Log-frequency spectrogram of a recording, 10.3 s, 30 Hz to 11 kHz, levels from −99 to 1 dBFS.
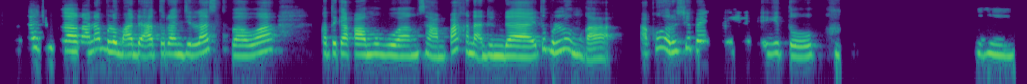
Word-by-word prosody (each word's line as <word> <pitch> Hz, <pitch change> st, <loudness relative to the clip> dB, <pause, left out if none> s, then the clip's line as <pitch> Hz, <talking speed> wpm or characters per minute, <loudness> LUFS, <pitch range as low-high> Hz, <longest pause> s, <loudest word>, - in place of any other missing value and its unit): pernah 370 Hz, +4 st, -4 dB
juga 350 Hz, -5 st, -5 dB, 0.2 s
karena 340 Hz, +5 st, +1 dB
belum 285 Hz, -6 st, +3 dB
ada 245 Hz, +1 st, +3 dB
aturan 250 Hz, 0 st, -1 dB
jelas 255 Hz, +6 st, +1 dB, 0.2 s
bahwa, 245 Hz, +8 st, +1 dB, 0.5 s
ketika 265 Hz, 0 st, +1 dB
kamu 245 Hz, 0 st, +4 dB
buang 225 Hz, -1 st, +1 dB
sampah 235 Hz, +4 st, -1 dB
kena 270 Hz, -6 st, -1 dB
denda 225 Hz, -2 st, +4 dB
itu 360 Hz, -, -7 dB
belum, 315 Hz, +1 st, -1 dB
Kak, 185 Hz, +2 st, +1 dB, 0.4 s
aku -, -, -7 dB
harusnya 305 Hz, +6 st, 0 dB
pengen 315 Hz, -3 st, -3 dB, 0.4 s
kayak 255 Hz, -, -11 dB
gitu. 225 Hz, -2 st, -4 dB, 1.6 s
Hmm. 240 Hz, -3 st, -4 dB
255 Hz, 135 wpm, -25 LUFS, 230-305 Hz, 1.6 s, kamu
